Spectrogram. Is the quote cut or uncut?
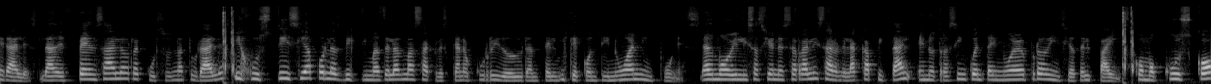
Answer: cut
